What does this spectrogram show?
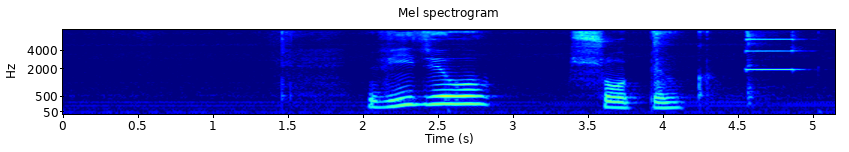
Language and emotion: Russian, neutral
